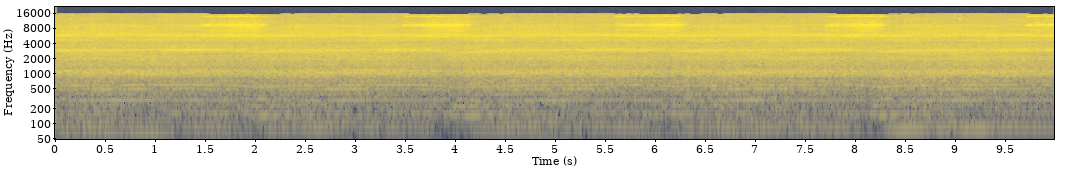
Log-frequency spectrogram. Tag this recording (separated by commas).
Tools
